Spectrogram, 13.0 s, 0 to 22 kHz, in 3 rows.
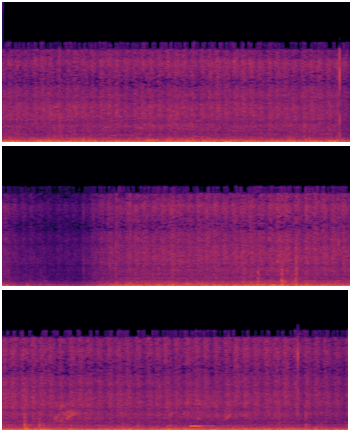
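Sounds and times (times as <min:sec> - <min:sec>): train wheels clacking over rails: 0:00.0 - 0:13.0.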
